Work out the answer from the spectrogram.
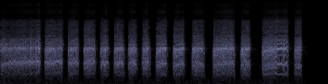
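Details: Wild red junglefowl give a fast run of harsh, squawking clucks, about three a second, some drawn out, rough and mid-pitched, with no other sounds.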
